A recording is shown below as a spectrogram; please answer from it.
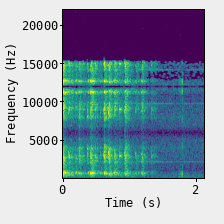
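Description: Felting needle stabbing repeatedly into wool felt, a quick run of small taps for about a second and a half that then dies away.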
